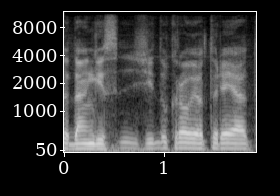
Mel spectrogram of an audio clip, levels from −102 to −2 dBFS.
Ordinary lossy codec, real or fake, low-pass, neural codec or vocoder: AAC, 64 kbps; fake; 10.8 kHz; vocoder, 24 kHz, 100 mel bands, Vocos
